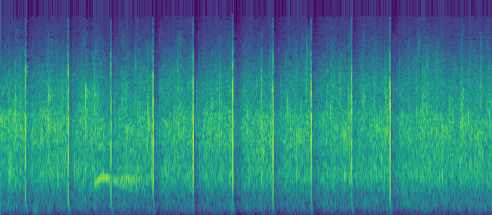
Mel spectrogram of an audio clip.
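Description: An audience claps steadily, a dense wash of many hands with sharper individual claps popping out roughly every third of a second, sustained at an even level throughout.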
